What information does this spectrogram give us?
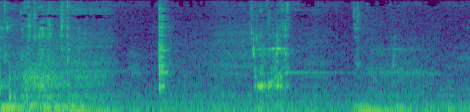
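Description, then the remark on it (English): Quiet liquid sounds: a soft pour or trickle of a drop of water into a glass of whiskey, then a few brief drips and a small clink, with low room noise and no talking. “I got to put a drop of water in this”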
